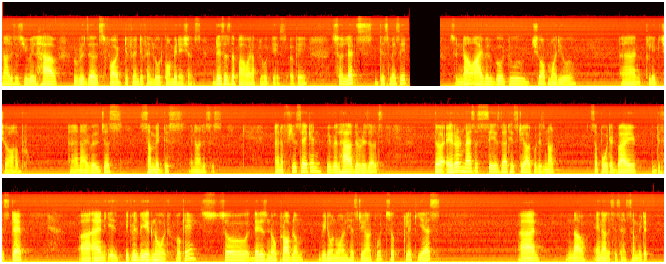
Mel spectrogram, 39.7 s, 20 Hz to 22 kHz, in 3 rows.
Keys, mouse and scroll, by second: 8.3 click, 18.1 click, 31.0 click.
